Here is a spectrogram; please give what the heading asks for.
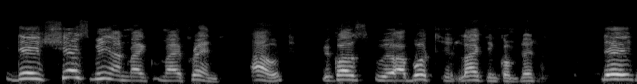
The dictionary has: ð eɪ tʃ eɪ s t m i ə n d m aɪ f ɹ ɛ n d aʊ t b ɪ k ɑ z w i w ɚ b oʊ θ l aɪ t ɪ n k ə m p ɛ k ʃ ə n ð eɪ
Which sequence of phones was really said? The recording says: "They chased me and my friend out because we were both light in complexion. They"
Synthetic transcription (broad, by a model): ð eɪ ʃ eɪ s m i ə n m m aɪ f ɹ ɛ n d aʊ t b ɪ k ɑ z w i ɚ b oʊ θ l aɪ t ɪ n k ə m p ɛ ʃ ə n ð eɪ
